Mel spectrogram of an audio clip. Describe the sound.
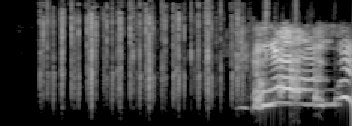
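A quick, irregular run of sharp hand claps patters along for a couple of seconds, then a loud, sustained voice cuts in and takes over at the end.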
